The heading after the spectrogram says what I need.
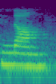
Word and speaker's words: numb: You are going to tell about the about some words where B is not loudly pronounced, like numb, B is silent, numbness, B is silent here.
